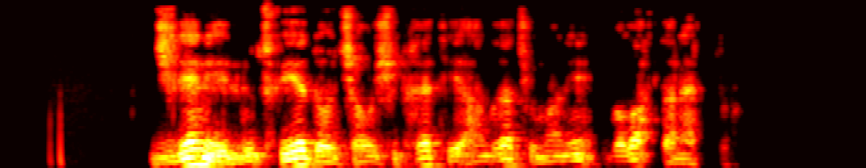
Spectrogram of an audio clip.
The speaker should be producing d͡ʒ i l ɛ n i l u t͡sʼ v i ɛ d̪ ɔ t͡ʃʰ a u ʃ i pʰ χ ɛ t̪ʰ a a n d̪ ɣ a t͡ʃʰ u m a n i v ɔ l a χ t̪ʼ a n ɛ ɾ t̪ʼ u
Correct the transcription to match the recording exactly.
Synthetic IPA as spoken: d͡ʒ i l ɛ n i l u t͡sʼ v i ɛ d̪ ɔ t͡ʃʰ a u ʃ i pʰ χ ɛ t̪ʰ i a n d̪ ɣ a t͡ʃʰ u m a n i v ɔ l a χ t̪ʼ a n ɛ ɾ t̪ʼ u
